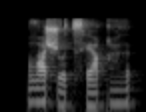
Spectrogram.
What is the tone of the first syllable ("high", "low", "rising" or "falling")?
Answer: high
